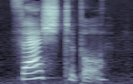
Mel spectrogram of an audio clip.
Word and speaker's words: vegetable: People tend to pronounce this word with four syllables, vegetable. But actually, native speakers would say vegetable. Two syllables, vegetable.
